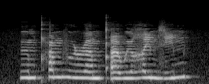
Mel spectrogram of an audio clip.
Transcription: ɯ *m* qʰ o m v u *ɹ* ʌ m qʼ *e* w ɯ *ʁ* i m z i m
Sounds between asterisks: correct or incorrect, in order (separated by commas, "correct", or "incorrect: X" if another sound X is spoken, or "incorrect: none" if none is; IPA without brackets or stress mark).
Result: correct, correct, incorrect: ɛ, correct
